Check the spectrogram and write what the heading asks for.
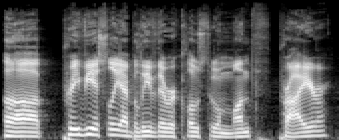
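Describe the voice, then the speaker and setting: A man role-playing an acting sheriff, speaking casually in a halting, matter-of-fact way. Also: medium pitch, fairly bright tone, smooth, no room sound, clean studio sound. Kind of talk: improvised role-play testimony and casual commentary.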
